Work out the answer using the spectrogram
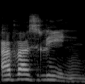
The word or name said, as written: Avazlin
